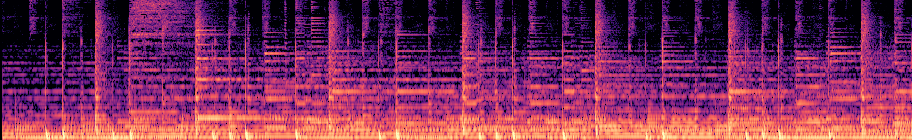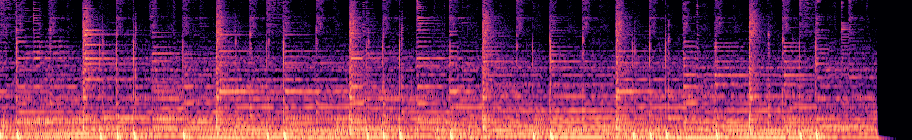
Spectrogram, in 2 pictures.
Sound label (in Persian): اینترو گیتار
